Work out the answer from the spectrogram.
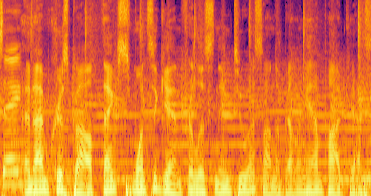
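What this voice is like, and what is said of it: Radio announcer voice. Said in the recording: “That was my announcer voice again.”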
